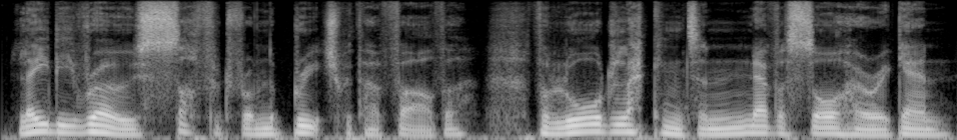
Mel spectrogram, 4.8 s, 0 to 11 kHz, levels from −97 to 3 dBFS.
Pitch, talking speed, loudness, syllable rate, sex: 100 Hz, 200 wpm, -20 LUFS, 5.5 syllables/s, male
